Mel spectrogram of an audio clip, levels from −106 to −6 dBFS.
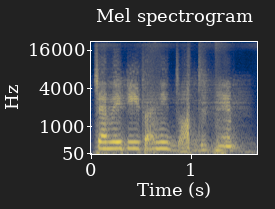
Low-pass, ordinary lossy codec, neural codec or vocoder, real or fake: none; none; codec, 44.1 kHz, 0.9 kbps, DAC; fake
